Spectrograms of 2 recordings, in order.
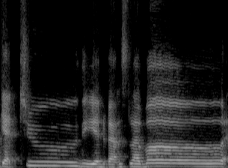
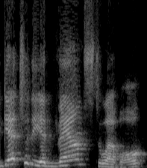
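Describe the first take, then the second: First: The endings of the words are held out longer. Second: The middles of the words are held out longer. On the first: "for French speakers is you're you're kind of holding out some of these words" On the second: "in American English, what we do, instead of the ending of the word, we tend to hold the middle of the words"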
